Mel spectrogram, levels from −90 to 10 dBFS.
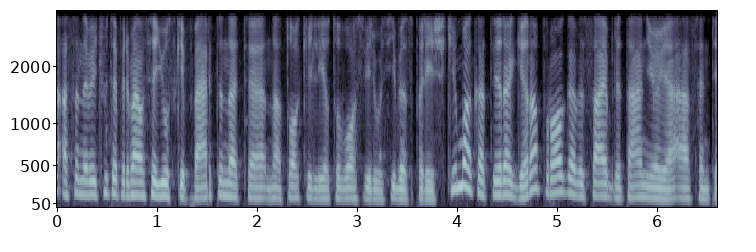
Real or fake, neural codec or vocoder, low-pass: real; none; 3.6 kHz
